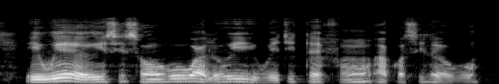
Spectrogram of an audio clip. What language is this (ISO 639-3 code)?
yor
